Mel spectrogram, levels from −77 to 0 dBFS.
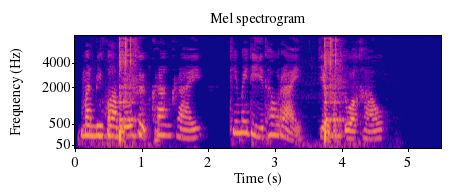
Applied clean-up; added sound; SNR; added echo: classical method WPE with log-MMSE.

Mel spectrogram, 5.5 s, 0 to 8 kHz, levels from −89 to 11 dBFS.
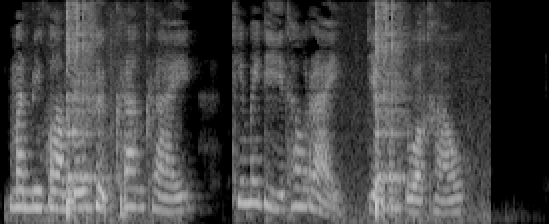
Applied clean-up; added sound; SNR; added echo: none; Fart; 1 dB; reverberation time 0.2 s.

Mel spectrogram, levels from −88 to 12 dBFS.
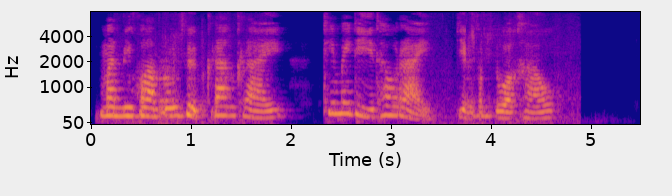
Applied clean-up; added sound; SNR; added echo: neural separator model SepFormer DNS4.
